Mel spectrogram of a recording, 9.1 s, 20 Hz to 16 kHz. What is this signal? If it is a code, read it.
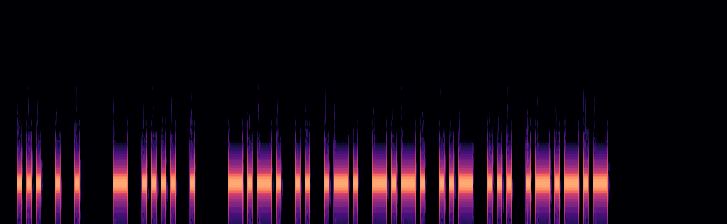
Morse code, heard as a keyed tone, about 20 wpm, 700 Hz. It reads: SEE THE CIRCUS.
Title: Difficult Sentences with Hints - 20wpm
